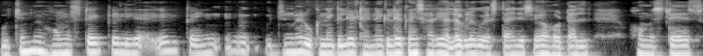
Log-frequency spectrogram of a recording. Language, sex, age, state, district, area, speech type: Hindi, male, 18-30, Madhya Pradesh, Ujjain, urban, spontaneous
